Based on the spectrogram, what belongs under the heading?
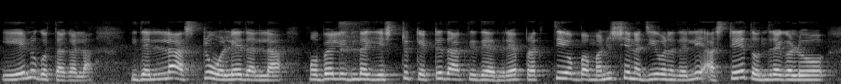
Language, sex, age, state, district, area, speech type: Kannada, female, 45-60, Karnataka, Bangalore Rural, rural, spontaneous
